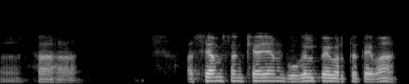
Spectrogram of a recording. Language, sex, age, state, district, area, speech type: Sanskrit, male, 45-60, Karnataka, Uttara Kannada, rural, conversation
